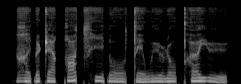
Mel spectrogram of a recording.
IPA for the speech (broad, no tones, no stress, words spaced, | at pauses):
ʁiɗəʈe qo t͡sʰiɗoː tewyː ɳo kʰœjyː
